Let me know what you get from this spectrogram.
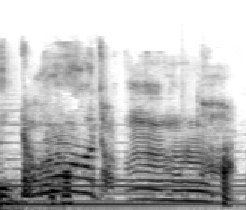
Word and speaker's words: Danganronpa: It's like Danganronpa. – Yes. – Danganronpa.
